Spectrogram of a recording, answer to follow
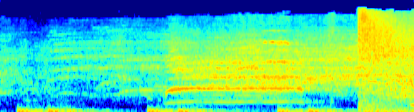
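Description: A dramatic heartbeat sound effect, three low double thumps about a second and a quarter apart, played for suspense under the stunt, with a held tone in the middle. Near the end comes a sudden loud burst of noise as the watermelon on the lying man's head is chopped.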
